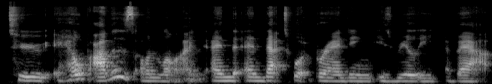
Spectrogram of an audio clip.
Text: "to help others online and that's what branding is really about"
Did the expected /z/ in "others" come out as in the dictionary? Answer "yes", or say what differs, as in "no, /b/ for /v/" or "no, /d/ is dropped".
yes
